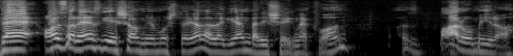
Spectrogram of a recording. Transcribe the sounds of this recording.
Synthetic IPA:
d̪ɛɒzɒɾɛzɡeːʃɒmimo̞ʃt̪ɒjɛlɛlːɛɡiɛmbɛɾiʃḛːɡnɛkʋɒn | ɒzbɒ̰ɾo̞miɾɒ̰

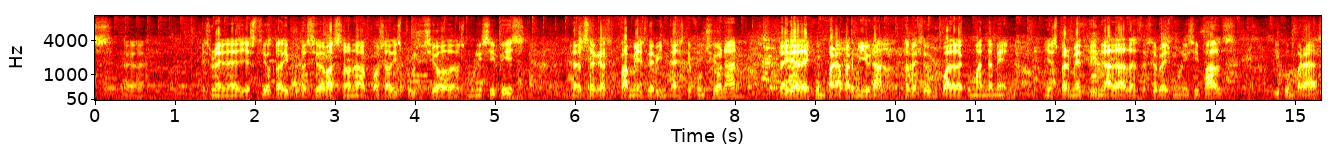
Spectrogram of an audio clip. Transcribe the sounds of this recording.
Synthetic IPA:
ezunəiðeəðəʒəst̪jokələðiput̪əsioðəβəɾsəlonəpɔzəːðispuzisioðəlˠzmunisipis | əlˠsɛɾkəfamezðəβint̪aɲskəfunsionənləiðeəðəkumpəɾapəɾmiʎuɾaət̪ɾəβ̞ezðuŋkwaðɾəðəkumənd̪əmen | iənspəɾmɛt̪ːind̪ɾaðaðəzðəsəɾβɛjzmunisipalˠz | ikumpəɾa

